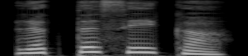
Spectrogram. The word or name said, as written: ರಕ್ತಸೇಕ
